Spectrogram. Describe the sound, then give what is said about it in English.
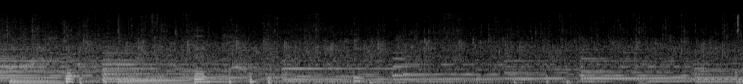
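A crowd in a church claps continuously, a dense, steady patter of many hands, over sustained musical tones that hold and shift underneath throughout. “clap your hands again.”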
